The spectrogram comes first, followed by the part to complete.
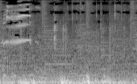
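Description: Rumbling wind and handling noise on the phone's microphone as the camera swings around, with a short high-pitched sound in the first half second.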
